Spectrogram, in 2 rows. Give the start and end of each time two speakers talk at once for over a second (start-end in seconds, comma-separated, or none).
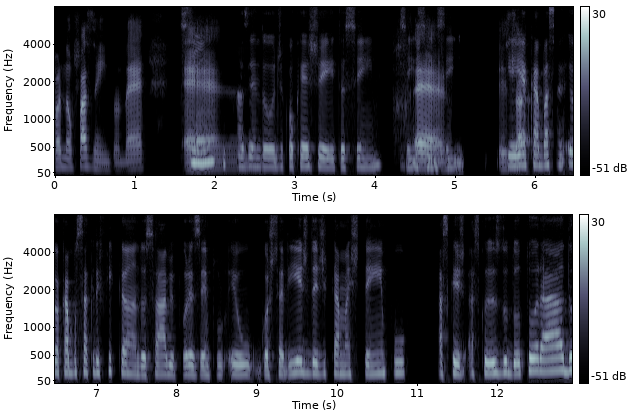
none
